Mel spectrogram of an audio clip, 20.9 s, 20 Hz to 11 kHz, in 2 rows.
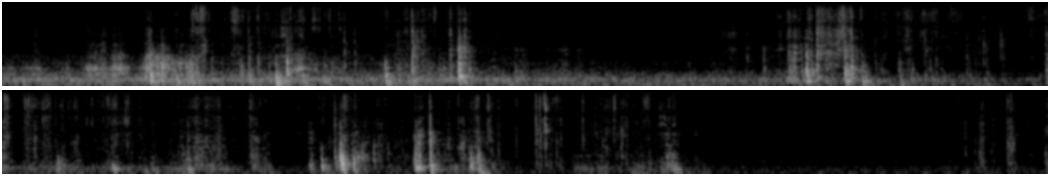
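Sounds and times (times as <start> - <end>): packaging crinkling and rustling: 1.4 - 4.9, 7.8 - 17.2, 20.0 - 20.9.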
